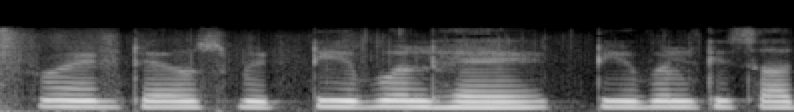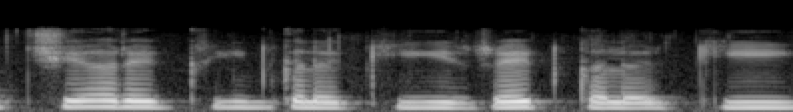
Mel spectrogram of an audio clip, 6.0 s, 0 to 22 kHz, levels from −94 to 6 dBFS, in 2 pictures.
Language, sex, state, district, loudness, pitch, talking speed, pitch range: Hindi, female, Madhya Pradesh, Bhopal, -15 LUFS, 200 Hz, 170 wpm, 190-205 Hz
